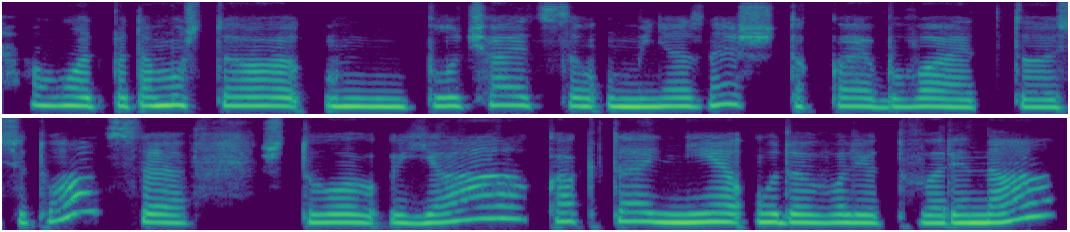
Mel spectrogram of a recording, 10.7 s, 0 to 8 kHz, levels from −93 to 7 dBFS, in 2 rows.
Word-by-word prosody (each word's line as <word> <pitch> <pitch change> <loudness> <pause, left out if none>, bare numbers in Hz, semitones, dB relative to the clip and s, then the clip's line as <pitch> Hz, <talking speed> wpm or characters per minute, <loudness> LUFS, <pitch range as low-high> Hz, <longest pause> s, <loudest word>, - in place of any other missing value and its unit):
вот 235 -2 +1
потому 235 +2 +3
что, 230 -1 -1
м, 210 -1 +3
получается 225 -1 -3
у - - -2
меня, 210 +1 +4
знаешь, 245 +4 -4
такая 215 0 -4
бывает 200 0 -1 0.4
ситуация, 225 - -4 0.3
что 210 -1 -1
я 245 +11 -1
как-то 235 +1 -4
не 220 +1 +5
удовлетворена 210 - +2
220 Hz, 90 wpm, -25 LUFS, 210-235 Hz, 0.4 s, не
